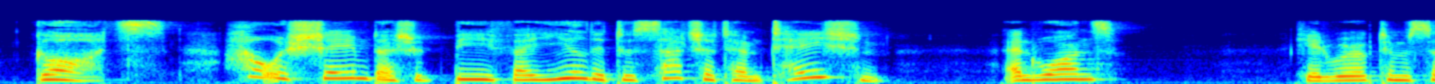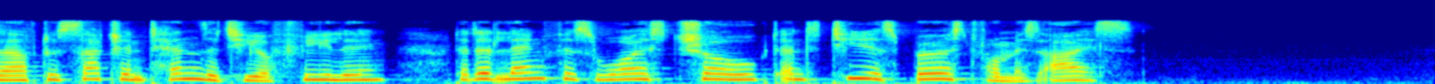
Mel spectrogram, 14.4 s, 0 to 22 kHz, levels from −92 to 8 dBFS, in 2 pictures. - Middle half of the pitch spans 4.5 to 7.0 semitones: No, average, 3.7 semitones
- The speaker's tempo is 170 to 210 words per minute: No, average, 155 wpm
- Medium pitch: No, high, 235 Hz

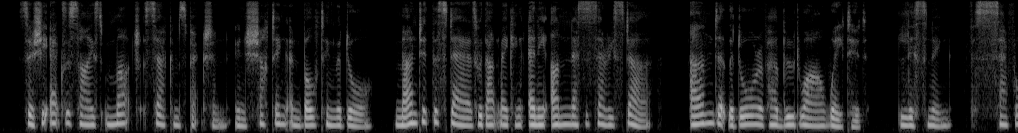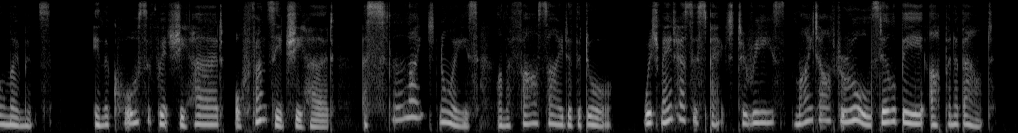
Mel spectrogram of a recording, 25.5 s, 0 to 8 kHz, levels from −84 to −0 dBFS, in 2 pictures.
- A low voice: No, high, 190 Hz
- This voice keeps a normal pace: Yes, average, 155 wpm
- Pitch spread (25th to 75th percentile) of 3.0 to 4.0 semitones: Yes, average, 3.6 semitones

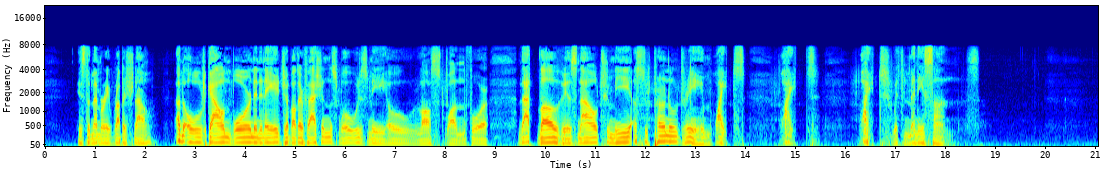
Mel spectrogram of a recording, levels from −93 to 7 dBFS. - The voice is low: Yes, very low, 90 Hz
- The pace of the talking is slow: Yes, slow, 105 wpm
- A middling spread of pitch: Yes, average, 3.7 semitones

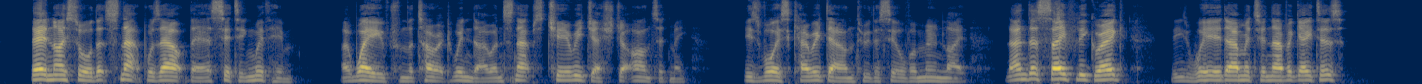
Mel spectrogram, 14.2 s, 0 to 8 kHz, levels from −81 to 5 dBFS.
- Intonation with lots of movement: No, average, 4.3 semitones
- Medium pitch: Yes, medium, 145 Hz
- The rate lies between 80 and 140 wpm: No, average, 165 wpm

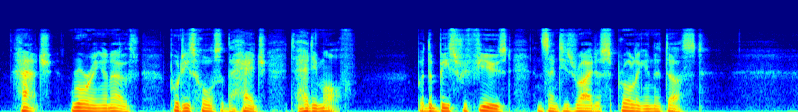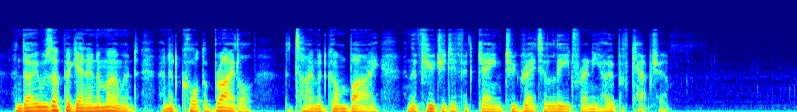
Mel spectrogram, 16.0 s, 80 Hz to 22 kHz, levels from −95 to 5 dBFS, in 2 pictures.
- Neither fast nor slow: No, fast, 220 wpm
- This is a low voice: Yes, low, 110 Hz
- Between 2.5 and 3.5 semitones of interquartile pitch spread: Yes, average, 3.0 semitones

